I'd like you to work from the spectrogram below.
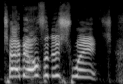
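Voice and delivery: wife's voice. Retold or imitated. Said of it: "his wife was like".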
